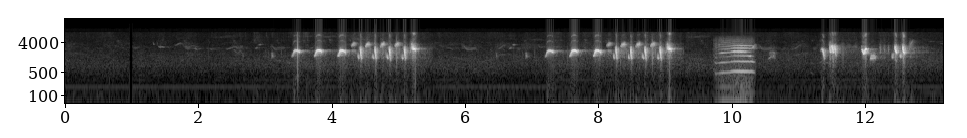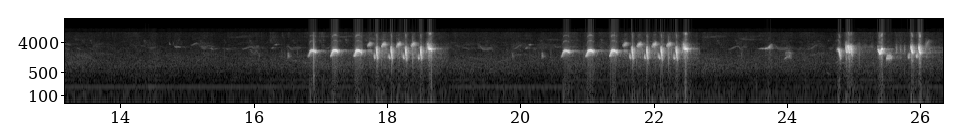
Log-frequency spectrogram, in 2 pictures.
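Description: A songbird sings the same short song six times over, each a few clear notes running into a fast trill, with pauses of a few seconds between. A single lower, drawn-out call comes about ten seconds in.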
